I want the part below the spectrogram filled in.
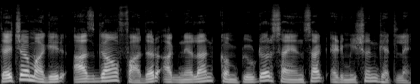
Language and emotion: Goan Konkani, neutral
